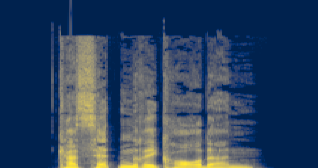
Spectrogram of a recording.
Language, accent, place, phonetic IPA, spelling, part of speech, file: German, Germany, Berlin, [kaˈsɛtn̩ʁeˌkɔʁdɐn], Kassettenrekordern, noun, De-Kassettenrekordern.ogg
- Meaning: dative plural of Kassettenrekorder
